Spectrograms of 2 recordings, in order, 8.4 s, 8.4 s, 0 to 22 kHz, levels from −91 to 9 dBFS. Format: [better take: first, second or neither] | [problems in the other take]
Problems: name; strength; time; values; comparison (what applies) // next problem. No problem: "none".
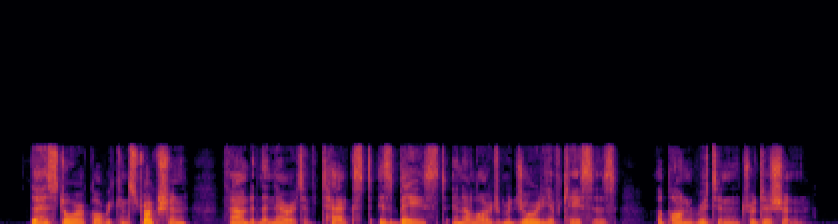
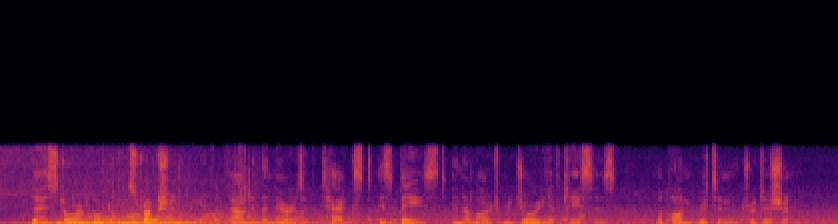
first | background sound (Subway, metro, underground); 2 dB above the speech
